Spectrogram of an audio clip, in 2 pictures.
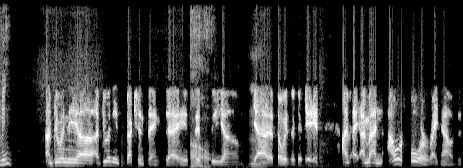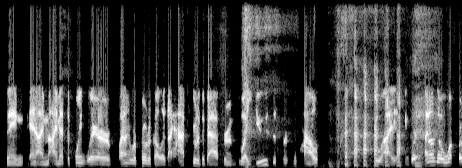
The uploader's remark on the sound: Candid Phone calls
